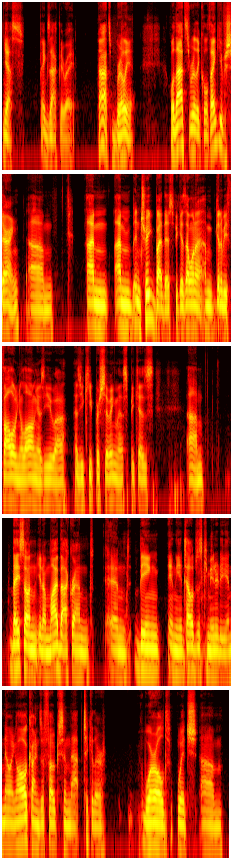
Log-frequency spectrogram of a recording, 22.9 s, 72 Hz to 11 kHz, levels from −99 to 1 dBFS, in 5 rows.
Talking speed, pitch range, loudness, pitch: 160 wpm, 100-115 Hz, -27 LUFS, 105 Hz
